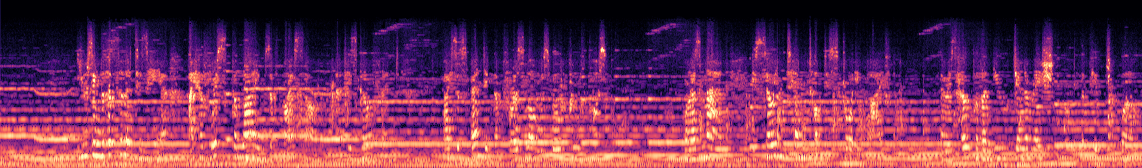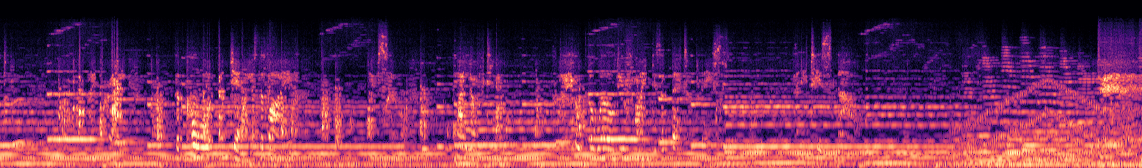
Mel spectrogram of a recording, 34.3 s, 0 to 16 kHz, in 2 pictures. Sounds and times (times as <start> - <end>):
Music: 0.0 - 34.2
Speech: 1.2 - 5.9, 6.7 - 9.1, 10.3 - 13.4, 14.1 - 17.2, 18.4 - 19.0, 19.8 - 21.6, 22.7 - 23.2, 24.0 - 24.7, 25.6 - 28.0, 29.1 - 30.0, 33.6 - 34.2.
